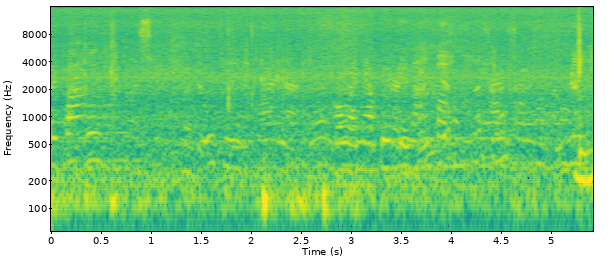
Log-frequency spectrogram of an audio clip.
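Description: Children chatter nearby.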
